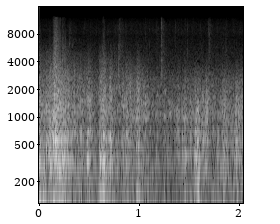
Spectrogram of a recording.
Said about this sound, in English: The National Weather Service's description, abundant moisture, slow-moving storms, is music to the ears of New Mexicans, as is the late afternoon thunder.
